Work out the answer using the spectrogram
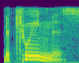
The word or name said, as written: betweenness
